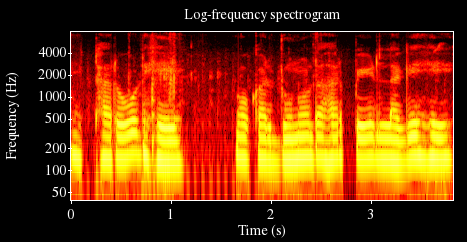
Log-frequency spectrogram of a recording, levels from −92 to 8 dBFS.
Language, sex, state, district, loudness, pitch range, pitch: Chhattisgarhi, male, Chhattisgarh, Bilaspur, -14 LUFS, 135-145 Hz, 140 Hz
